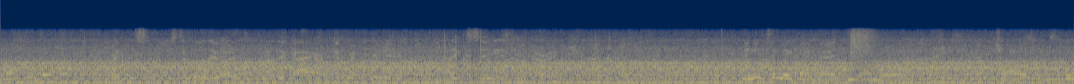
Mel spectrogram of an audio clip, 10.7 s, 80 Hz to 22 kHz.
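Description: Cummins M11 diesel engine of an Orion V transit bus running steadily, heard from inside the passenger cabin, with passengers talking over it.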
